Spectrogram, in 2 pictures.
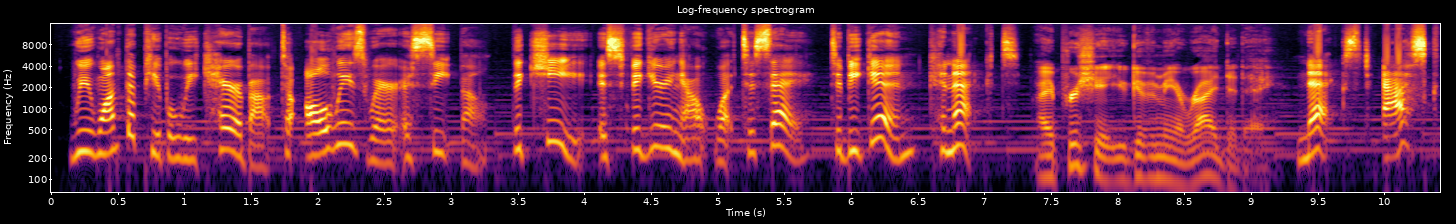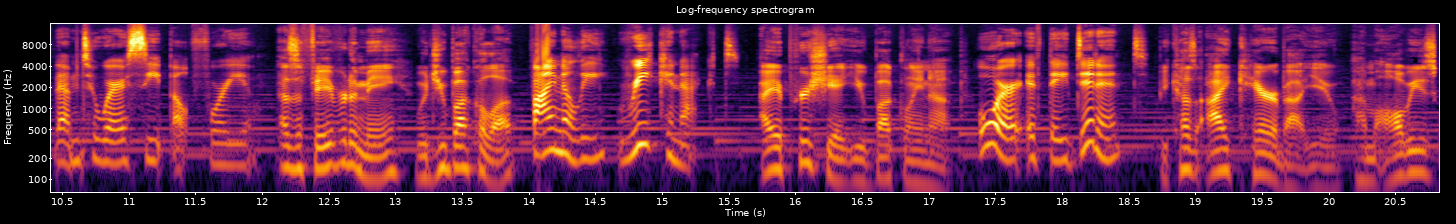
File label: Radio ad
